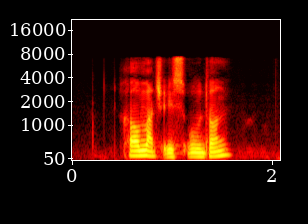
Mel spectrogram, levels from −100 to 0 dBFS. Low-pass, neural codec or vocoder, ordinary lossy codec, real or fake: 7.2 kHz; codec, 16 kHz, 1 kbps, FreqCodec, larger model; none; fake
